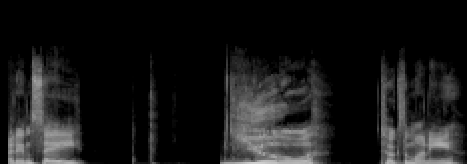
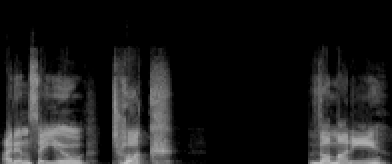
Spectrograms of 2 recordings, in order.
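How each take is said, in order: First: The stress falls on the word you. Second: The stress falls on the word took. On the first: Someone else took the money. "I said that somebody else took the money" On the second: A different action happened to the money. "implying that a different action happened there"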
